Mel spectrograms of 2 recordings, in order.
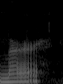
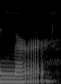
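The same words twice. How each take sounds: First: The word is pronounced in a relaxed, natural way. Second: The word is pronounced carefully and clearly.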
